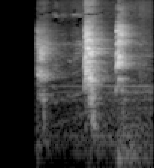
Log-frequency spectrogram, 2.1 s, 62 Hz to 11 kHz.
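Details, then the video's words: Two-month-old Samoyed puppy barking: three short, high yappy barks spaced about half a second apart, the second loudest, in a quiet indoor setting. "Cute dog barking sound ***Samoyed 2manth puppy"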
